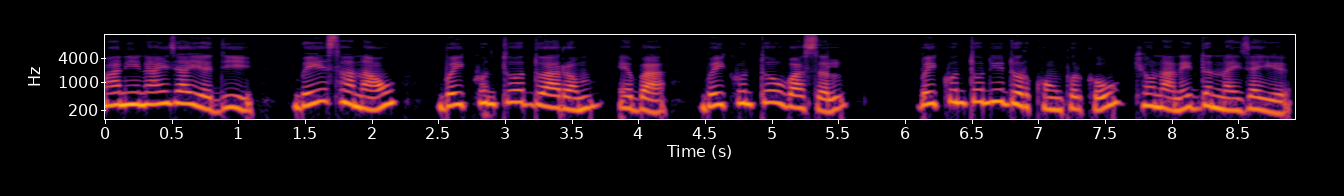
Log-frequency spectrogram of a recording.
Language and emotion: Bodo, neutral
